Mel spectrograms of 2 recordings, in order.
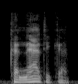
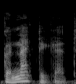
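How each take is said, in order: First: Connecticut said "kuh-NET-i-kut", middle C dropped; silent middle C. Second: Connecticut said wrongly as "kuh-NEK-ti-kut"; mispronounced Connecticut. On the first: Teacher showing how the state is read, Connecticut with silent C. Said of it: "câm và đọc là". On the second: Teacher warning against a misreading, Connecticut with the C pronounced. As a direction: sound the middle C of Connecticut as K. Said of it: "chứ không đọc Connecticut". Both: Shown as a demonstration.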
